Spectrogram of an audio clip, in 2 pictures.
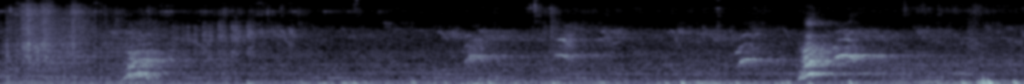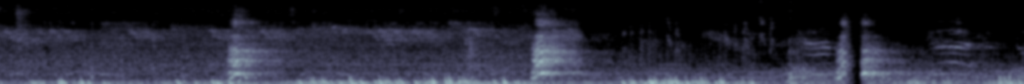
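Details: Rottweiler at the Rotty Ranch during a live discipline training session, giving several short, sharp barks spaced a few seconds apart over a steady low rumbling background.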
